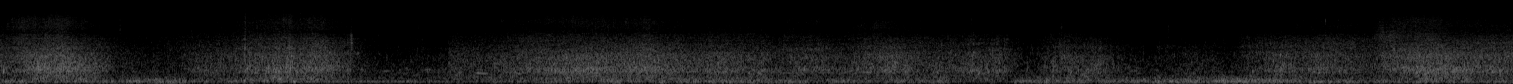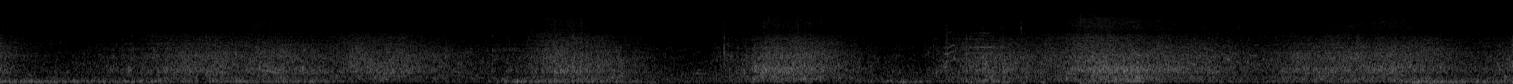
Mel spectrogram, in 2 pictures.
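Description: Sea surf: small waves breaking and washing up a beach, the rush swelling and falling away every few seconds.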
